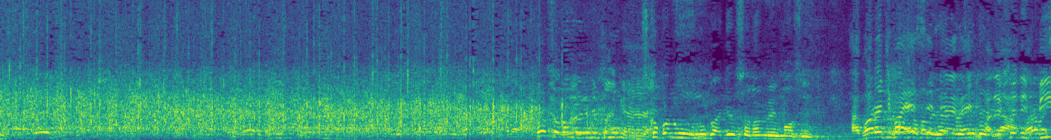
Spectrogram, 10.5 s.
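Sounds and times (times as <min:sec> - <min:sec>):
audience applause: 0:00.0 - 0:06.2
speech: 0:07.1 - 0:10.5.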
